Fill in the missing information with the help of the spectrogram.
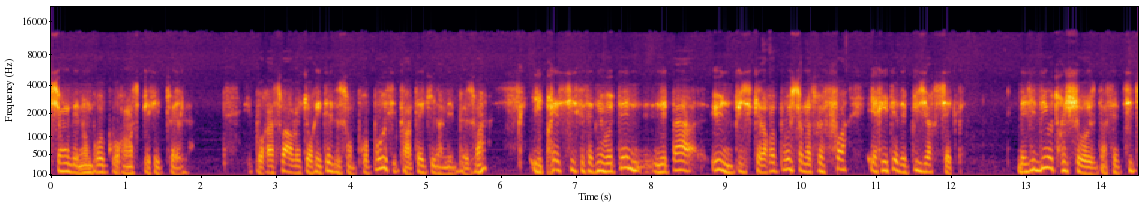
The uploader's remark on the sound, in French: Invité par téléphone.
